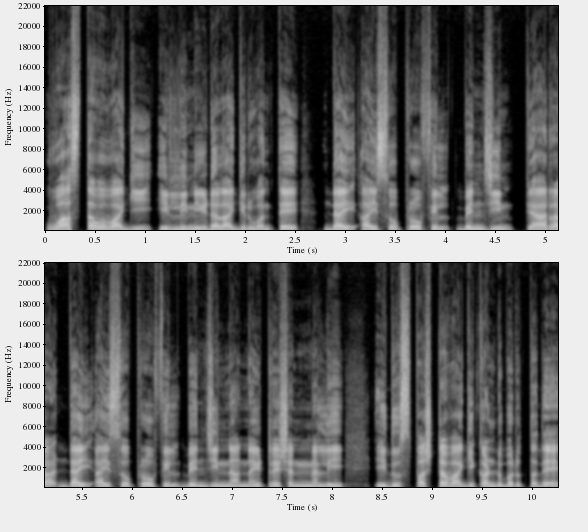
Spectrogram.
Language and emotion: Kannada, neutral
